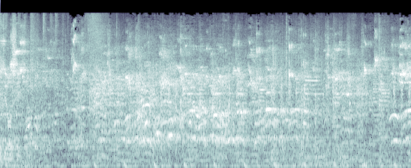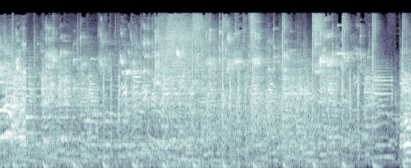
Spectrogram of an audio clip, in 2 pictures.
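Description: Indoor basketball game sound: a ball bouncing on a hardwood gym floor and players' voices, under background music.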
